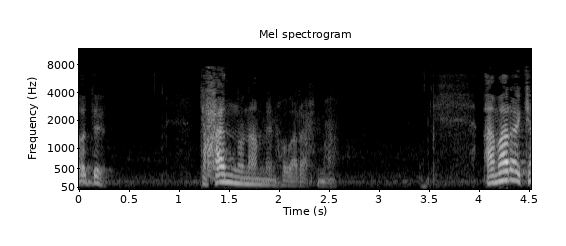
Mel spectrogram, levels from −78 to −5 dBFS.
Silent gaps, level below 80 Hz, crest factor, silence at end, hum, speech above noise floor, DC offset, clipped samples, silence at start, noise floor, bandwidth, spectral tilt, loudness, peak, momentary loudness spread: none; -74 dBFS; 26 dB; 0 s; none; 32 dB; under 0.1%; under 0.1%; 0 s; -63 dBFS; 7.6 kHz; -4 dB/octave; -31 LUFS; -8 dBFS; 25 LU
